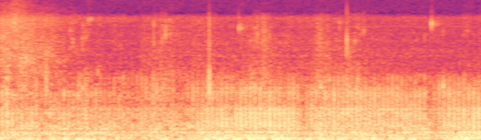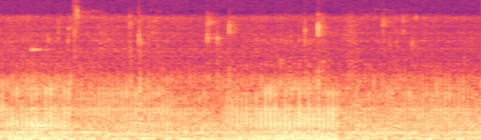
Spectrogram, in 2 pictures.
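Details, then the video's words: Maine Coon kitten resting contentedly on a large adult Maine Coon, purring loudly indoors; a steady low rumbling purr with breathing-paced swells, continuous throughout, faint light clicks above. "A Big Friend Is the Best Bed for a Purring Kitten"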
